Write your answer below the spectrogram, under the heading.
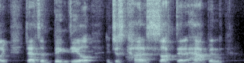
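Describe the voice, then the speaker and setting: The man sounds animated. He talks at a very fast pace. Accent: American. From New Jersey. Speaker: animal rescue charity founder. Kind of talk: appeal for sponsors to camera. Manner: loud.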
